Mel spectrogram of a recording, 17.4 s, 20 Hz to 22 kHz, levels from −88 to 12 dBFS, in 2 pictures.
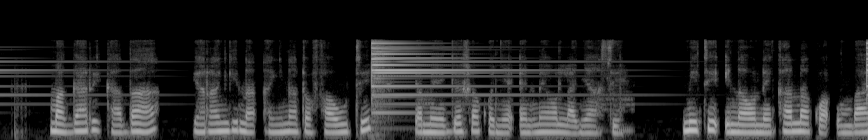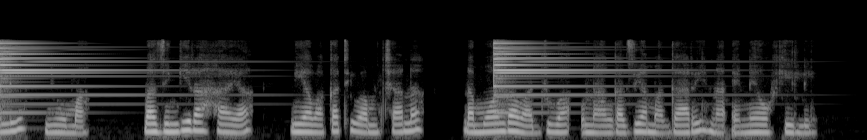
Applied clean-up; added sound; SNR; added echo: none; Bell; 3 dB; none.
